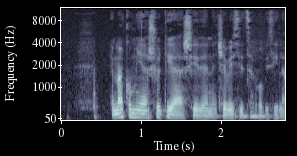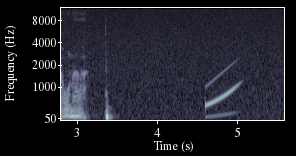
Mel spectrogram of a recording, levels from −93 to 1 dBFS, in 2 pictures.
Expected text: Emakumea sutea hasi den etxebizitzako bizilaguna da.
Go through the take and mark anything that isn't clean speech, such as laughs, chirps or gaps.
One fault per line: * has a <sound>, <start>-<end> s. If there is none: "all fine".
* has a chirp, 4.6-5.1 s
